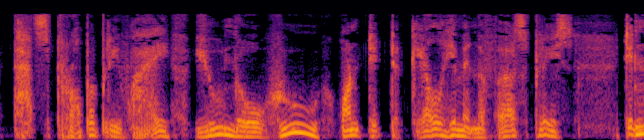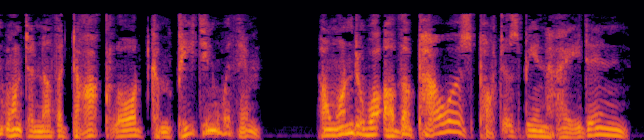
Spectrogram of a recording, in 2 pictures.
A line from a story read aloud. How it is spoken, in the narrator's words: He dropped his voice until it was barely more than a whisper and said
